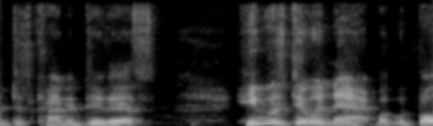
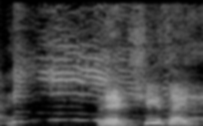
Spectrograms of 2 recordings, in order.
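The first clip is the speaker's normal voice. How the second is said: ordinary delivery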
